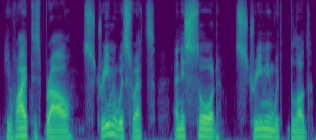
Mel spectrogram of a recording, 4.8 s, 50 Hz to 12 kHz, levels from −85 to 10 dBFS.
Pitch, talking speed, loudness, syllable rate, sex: 120 Hz, 165 wpm, -20 LUFS, 3.8 syllables/s, male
